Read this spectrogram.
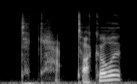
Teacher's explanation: Wow, that middle vowel is just gone. Completely gone. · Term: elision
